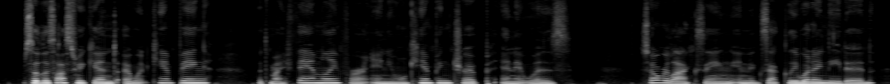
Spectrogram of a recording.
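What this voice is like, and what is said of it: Rough, slightly hoarse voice. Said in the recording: “My voice is a little rough this week”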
